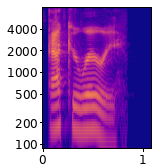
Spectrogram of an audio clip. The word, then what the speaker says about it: Akureyri: So the other Icelandic port of call on these cruises is Akureyri. I hope I didn't butcher that. – No, that sounds about right.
